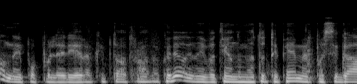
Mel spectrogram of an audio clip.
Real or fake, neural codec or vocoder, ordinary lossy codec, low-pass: real; none; Opus, 32 kbps; 7.2 kHz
